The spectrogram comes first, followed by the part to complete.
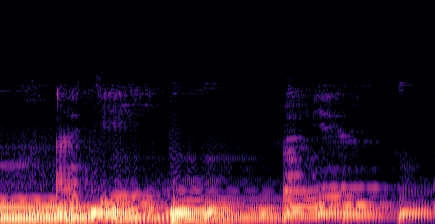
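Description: Music: acoustic guitar chords, strummed a few times and left to ring.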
